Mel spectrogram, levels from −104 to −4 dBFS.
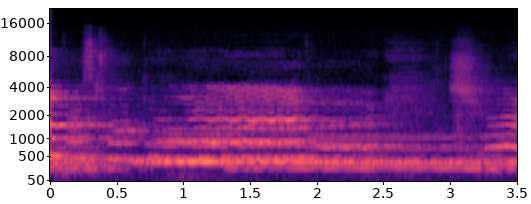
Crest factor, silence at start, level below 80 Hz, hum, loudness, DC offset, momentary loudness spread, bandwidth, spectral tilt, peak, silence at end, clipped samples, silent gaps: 16 dB; 0 s; -88 dBFS; none; -40 LUFS; under 0.1%; 10 LU; 12.5 kHz; -2.5 dB/octave; -24 dBFS; 0 s; under 0.1%; none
